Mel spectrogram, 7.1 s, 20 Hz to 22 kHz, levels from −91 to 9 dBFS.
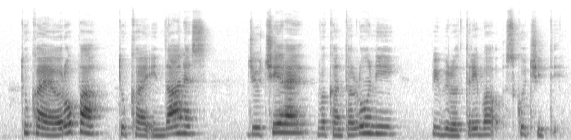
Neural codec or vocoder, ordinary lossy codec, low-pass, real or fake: none; none; 19.8 kHz; real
